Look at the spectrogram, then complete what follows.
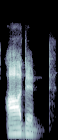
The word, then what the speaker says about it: ardent: जैसे army, आर्डेंट, आर्ट, वहां में जो AR का प्रोनाउंसिएशन होगा वो R नहीं होगा, वो R होगा। मतलब एक H बीच में आ जाएगा, ऐसा साउंड आना चाहिए, R, आर्मी। ऐसा नहीं कि आर्मी, आर्मी। आर्डेंट, आर्डेंट नहीं, आर्डेंट नहीं, आर्डेंट। आर्ट नहीं, आर्ट। लगना चाहिए कि जैसे वहां पे बीच में एक H बैठ गया हो, आर्ट।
